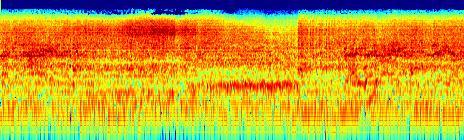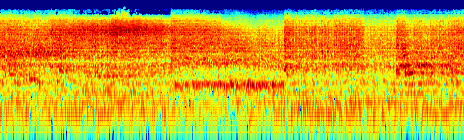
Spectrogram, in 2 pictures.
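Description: Loud live electronic noise performance: a dense, unbroken wall of distorted noise over a low hum that drops out and comes back every few seconds, with shifting mid-range drones and no beat.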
